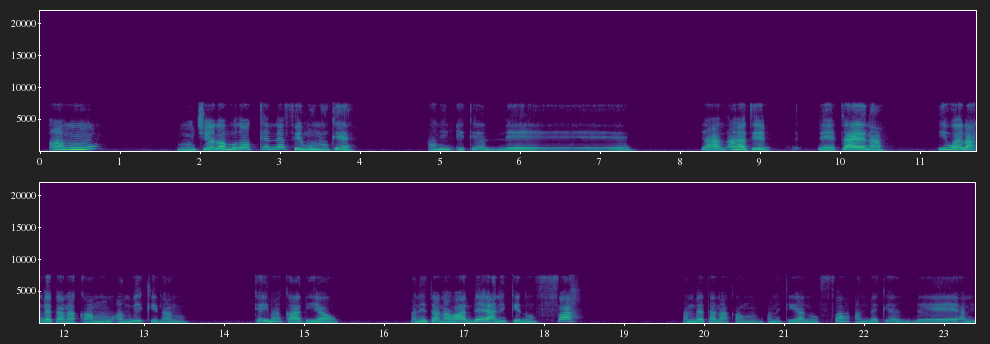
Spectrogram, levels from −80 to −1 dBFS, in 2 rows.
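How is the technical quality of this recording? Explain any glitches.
The recording is speech carried over a low-rate speech codec, with coding damage throughout and six short dropouts that the decoder has patched over.

Speex codec, throughout: the speech sounds hoarse and grainy because the CELP coder has too few bits to model the excitation, which fits a Speex setting near 20 kbps. Unlike broadband noise, this roughness follows the voice and disappears in pauses.

VoIP packet loss concealed by the speech codec, at 5.11–5.26, 6.63–6.67, 8.37–8.57, 11.63–11.75, 20.43–20.46 and 22.57–22.63 s: the decoder extends the last pitch into a fading buzz or tinted noise, with the longest gap fitting about 100 ms of missing audio. Unlike a hard dropout, the gap is filled with extrapolated sound, and the voice stays weak briefly afterwards.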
